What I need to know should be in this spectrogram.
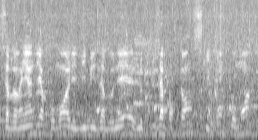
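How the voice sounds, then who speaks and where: A man in his 50s with a fairly high, steady voice answers viewer questions in a casual Q&A vlog on YouTube, speaking haltingly with non-native French phrasing and repeated phrases. Born in Vietnam of Chinese descent, he moved to France at fourteen and learned French as a teenager, so it isn't his first language. Loud wind and outdoor noise fill the recording.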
